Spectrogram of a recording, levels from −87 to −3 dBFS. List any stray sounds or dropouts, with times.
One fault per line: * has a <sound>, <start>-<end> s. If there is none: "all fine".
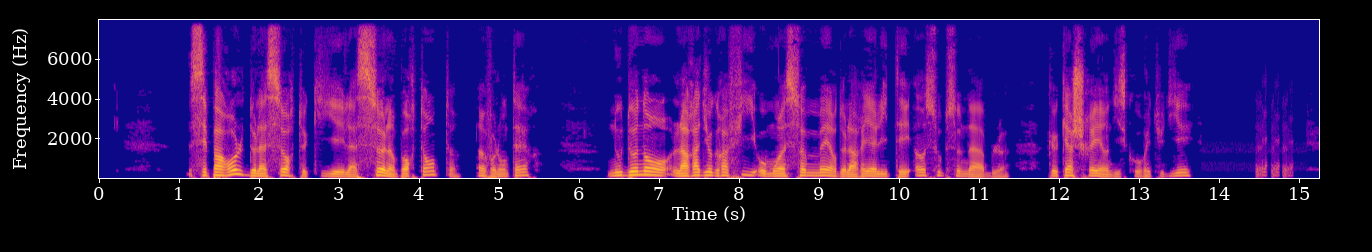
* has a laugh, 14.5-14.9 s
